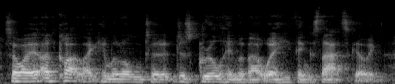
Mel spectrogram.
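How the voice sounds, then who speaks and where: A man's voice: mid-range voice, normal speed, heavy background noise. A man speaking on a tech panel, self-deprecating and full of restarts and repeated words. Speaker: panelist, CTO. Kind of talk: casual panel talk.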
